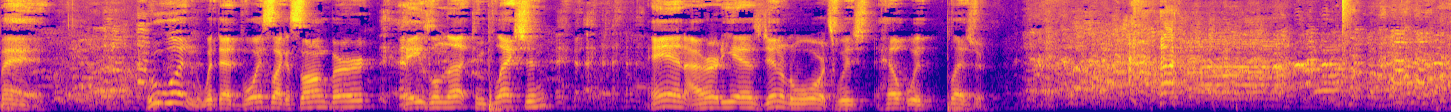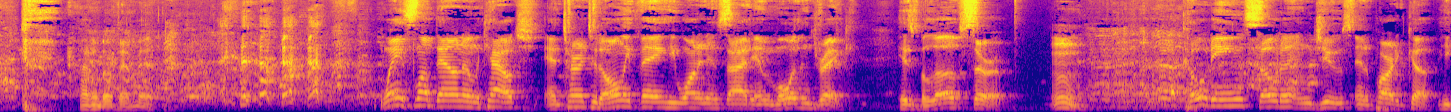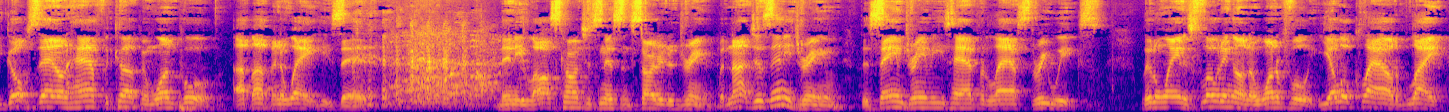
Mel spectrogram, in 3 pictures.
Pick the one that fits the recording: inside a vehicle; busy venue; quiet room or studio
busy venue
